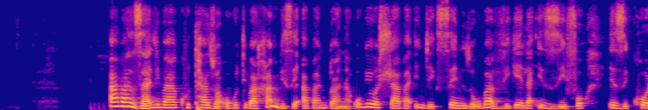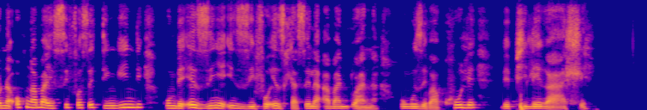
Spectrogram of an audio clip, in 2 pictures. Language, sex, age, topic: North Ndebele, male, 36-49, health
